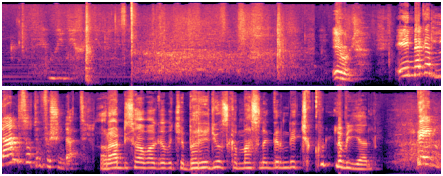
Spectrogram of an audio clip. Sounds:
speech
inside a small room

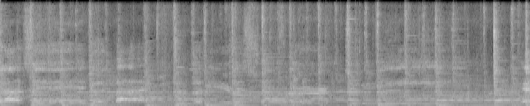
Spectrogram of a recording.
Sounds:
music
male singing

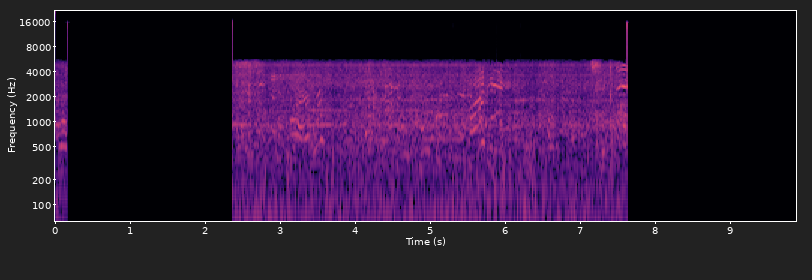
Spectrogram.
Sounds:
speech

